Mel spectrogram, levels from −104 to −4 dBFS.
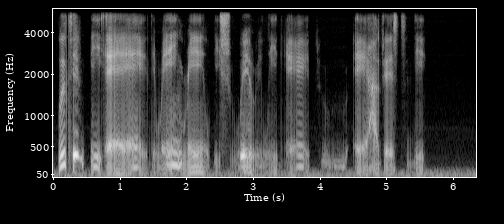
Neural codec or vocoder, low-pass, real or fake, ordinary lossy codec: autoencoder, 22.05 kHz, a latent of 192 numbers a frame, VITS, trained on many speakers; 5.4 kHz; fake; none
